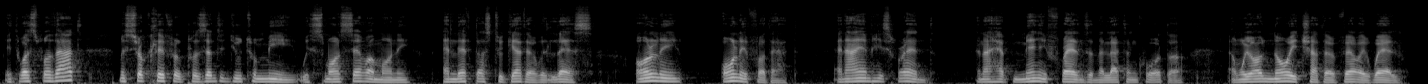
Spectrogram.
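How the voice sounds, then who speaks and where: A young woman of the bohemian set, acted out by a male narrator, speaks in a lifted, high voice. Her phrasing is formal and careful, hesitant and guarded, with very lively rises and falls, as in a period storybook romance. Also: moderate pace, close to an everyday voice. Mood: feverish. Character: young French woman, shy, secretive, feverish bohemian.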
